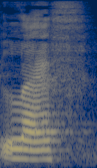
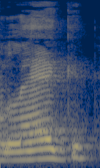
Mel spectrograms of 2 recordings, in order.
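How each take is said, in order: First: The word ends with an F sound. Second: The word ends without an F sound. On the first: The speaker calls it right. "a pronúncia aqui vai ser laugh" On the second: The speaker calls it wrong. "e não leg"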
